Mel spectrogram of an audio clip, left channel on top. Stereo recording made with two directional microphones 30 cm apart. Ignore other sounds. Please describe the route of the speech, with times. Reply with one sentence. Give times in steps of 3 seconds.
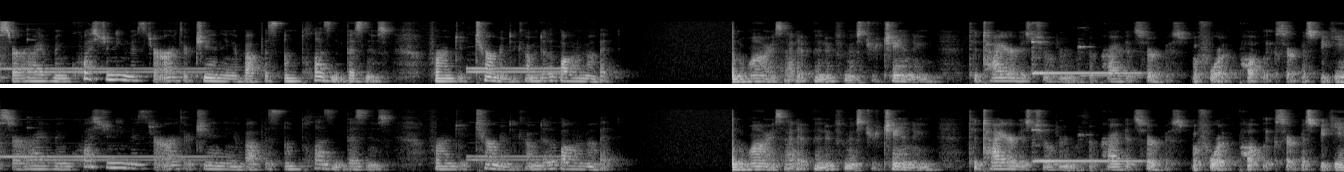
You can hear the speech on the left from 0 s, in the centre from 6 s and on the right from 9 s.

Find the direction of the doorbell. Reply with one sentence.
In this clip you hear the doorbell on the left.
